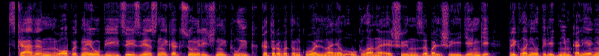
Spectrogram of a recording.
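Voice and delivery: ordinary delivery, nothing marked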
